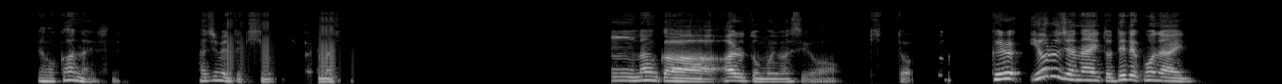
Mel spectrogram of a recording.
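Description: From 2.27 to 4.85 s a robotic 188 Hz buzz rides on the speech, present only while there is signal. This is buffer tearing: the writing program and the hardware reader have slipped, so a small slice of each period, which fits a 256-sample buffer, holds audio roughly 10 ms old between hard joins.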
